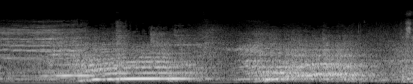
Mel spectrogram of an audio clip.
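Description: A heifer moos twice, two long loud low calls close by on a farm, the first rising and holding, the second after a short pause.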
